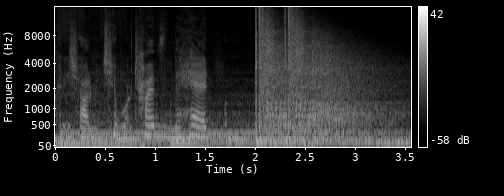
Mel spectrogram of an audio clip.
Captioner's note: gunshots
